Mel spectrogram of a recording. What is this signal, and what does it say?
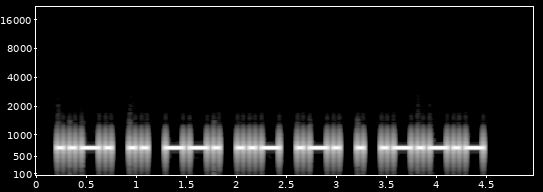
Morse code, heard as a keyed tone, about 21 wpm, 700 Hz. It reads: FIGURE.
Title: Sentences from Top 1000 Words - Review Part 2 - 20wpm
